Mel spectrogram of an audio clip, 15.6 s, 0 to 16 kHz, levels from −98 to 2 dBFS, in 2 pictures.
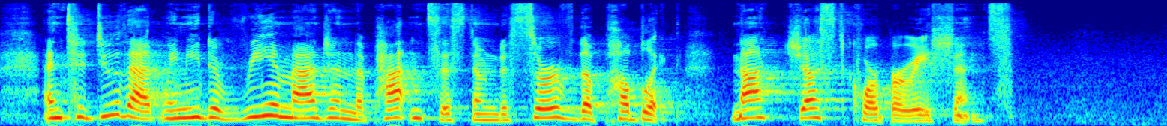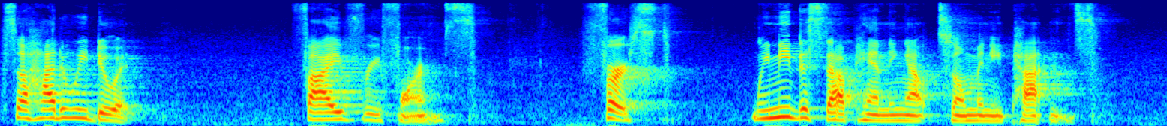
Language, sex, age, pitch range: Japanese, female, 30-49, 190-275 Hz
